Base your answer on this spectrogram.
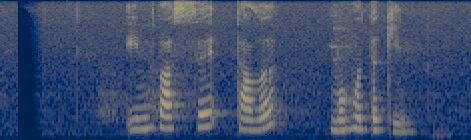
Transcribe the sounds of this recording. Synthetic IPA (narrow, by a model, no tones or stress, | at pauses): inpasːet̪aʋə | moɦot̪əkin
